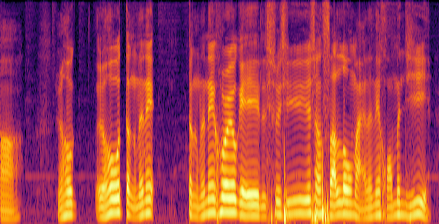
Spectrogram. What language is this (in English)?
Chinese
